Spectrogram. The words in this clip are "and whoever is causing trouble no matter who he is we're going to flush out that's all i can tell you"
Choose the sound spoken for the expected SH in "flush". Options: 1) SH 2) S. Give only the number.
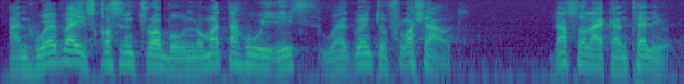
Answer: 1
